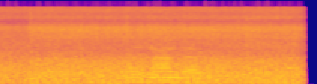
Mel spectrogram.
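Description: A waterfall at a scenic forest spot gives a loud, steady broadband rush that holds evenly for a couple of seconds and then cuts off abruptly.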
